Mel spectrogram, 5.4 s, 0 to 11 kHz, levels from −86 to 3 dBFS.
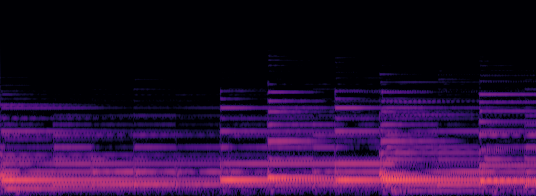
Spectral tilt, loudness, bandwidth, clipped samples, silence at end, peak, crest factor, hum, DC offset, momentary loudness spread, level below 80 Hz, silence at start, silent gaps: -11 dB/octave; -36 LUFS; 3.2 kHz; under 0.1%; 0 s; -22 dBFS; 14 dB; none; under 0.1%; 10 LU; -68 dBFS; 0 s; none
